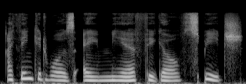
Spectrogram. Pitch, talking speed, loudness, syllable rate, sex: 195 Hz, 220 wpm, -19 LUFS, 5.2 syllables/s, female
